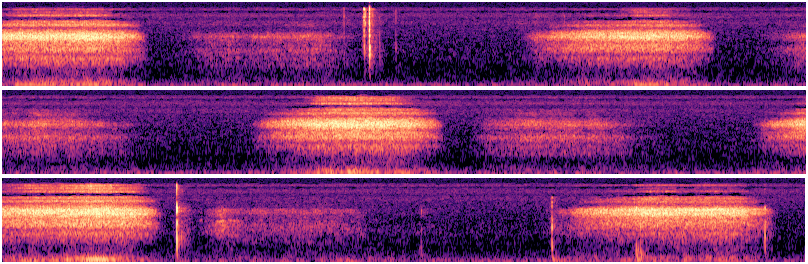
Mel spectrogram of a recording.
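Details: Snoring during sleep: slow, rough, hissing breaths with a soft snorting quality, about five per minute in this stretch.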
